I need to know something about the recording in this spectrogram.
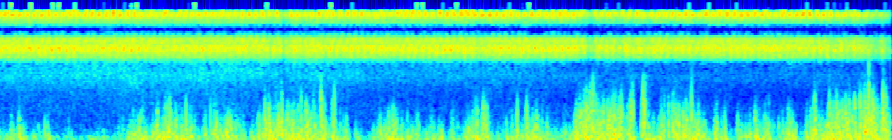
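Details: Early-summer cicada chorus, a continuous shrill electric hum that never pauses, beneath swelling bursts of wind shaking the trees.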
